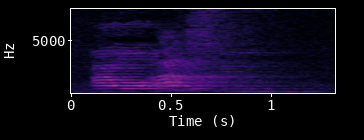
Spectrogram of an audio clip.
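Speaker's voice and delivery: usual speaking voice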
